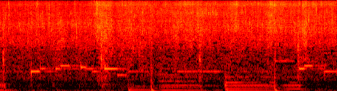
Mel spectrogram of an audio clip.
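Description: Aila fish curry for a spicy Bengali fish dish frying in a pan and stirred slowly, a steady close sizzle with a few louder scraping stirs, no talking.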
